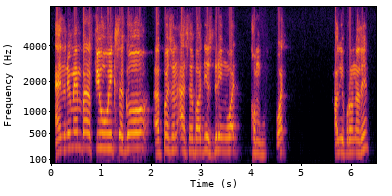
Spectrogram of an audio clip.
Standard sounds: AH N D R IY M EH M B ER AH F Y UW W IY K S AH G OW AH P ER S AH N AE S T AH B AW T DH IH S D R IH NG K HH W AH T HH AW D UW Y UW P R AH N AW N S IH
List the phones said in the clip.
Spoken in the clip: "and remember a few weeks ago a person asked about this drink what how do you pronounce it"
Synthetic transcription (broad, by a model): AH N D R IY M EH M B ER AH F Y UW W IY K S AH G OW AH P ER S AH N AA S AH B AW T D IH S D W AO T K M W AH T HH AW D UW Y UW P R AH N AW S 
